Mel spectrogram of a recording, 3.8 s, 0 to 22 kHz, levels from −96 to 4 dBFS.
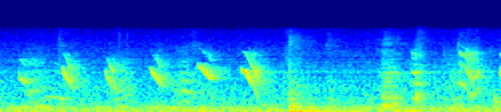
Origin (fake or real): fake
